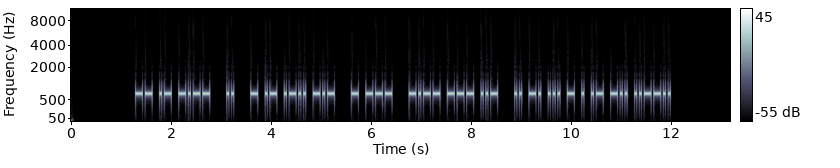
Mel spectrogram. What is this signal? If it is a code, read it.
Morse code, heard as a keyed tone, about 25 wpm, 700 Hz. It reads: MAY I TALK TO YOU INSTEAD?
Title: Sentences from Top 1000 Words - Review Part 4 - 25wpm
